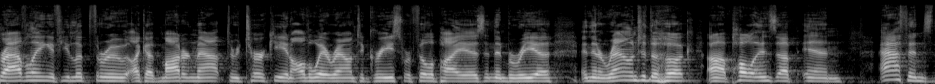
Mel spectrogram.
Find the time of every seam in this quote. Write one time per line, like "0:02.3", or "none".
0:07.0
